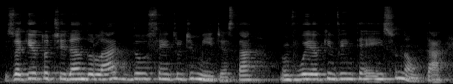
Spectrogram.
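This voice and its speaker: A woman teaching young children remotely, with a Brazilian Portuguese accent, slowly sounding out each word. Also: fairly high pitch, warm tone, echoey room, slight background noise. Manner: slow, over-articulated sounding out of words for children. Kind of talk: remote classroom lesson.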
